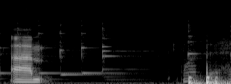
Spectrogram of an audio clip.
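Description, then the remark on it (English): A phone ringtone from an accidental incoming call plays a short electronic melody, a bright burst followed by softer sustained tones, and then a person starts talking over the end. “I think you accidentally tried calling you on my phone.”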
